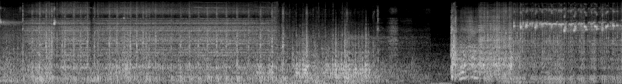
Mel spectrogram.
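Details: Imported Nissan R32 Skyline RB25 with a new MaXpeedingRods turbo, first start attempts: the starter churns and the engine catches briefly, then stumbles and dies.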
